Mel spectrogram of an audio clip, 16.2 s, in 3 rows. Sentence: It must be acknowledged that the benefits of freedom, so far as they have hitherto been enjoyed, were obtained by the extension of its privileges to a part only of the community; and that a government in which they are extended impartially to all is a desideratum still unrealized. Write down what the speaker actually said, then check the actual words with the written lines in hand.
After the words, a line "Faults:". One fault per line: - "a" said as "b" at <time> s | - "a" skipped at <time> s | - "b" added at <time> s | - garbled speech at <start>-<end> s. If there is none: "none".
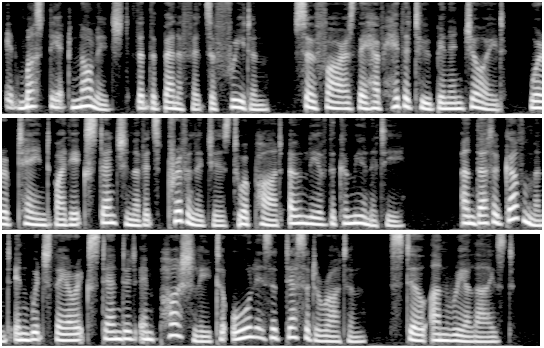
It must be acknowledged that the benefits of freedom, so far as they have hitherto been enjoyed, were obtained by the extension of its privileges to a part only of the community; and that a government in which they are extended impartially to all is a desideratum still unrealized.
Faults:
none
